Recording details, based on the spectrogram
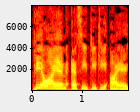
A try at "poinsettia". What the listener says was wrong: No, the I is silent. It's poinsettia.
